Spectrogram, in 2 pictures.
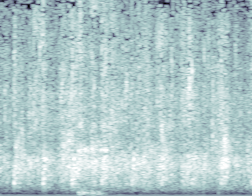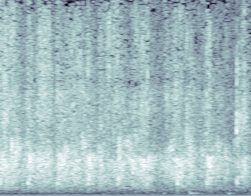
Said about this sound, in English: Anybody interested, clap your hands.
